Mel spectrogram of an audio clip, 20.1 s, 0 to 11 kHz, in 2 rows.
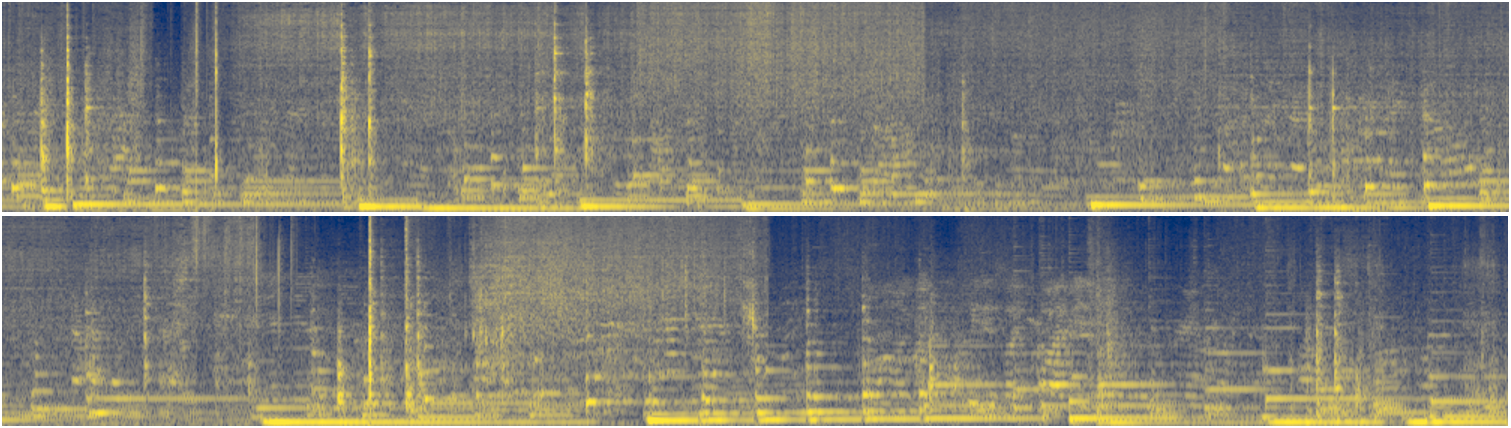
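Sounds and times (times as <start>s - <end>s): crackle of clicks and hiss: 0.0s - 15.2s
low bass line music: 0.0s - 20.0s.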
